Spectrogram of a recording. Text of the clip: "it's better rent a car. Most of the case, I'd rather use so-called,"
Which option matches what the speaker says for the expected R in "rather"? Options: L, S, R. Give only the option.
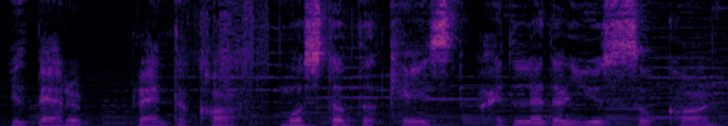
L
